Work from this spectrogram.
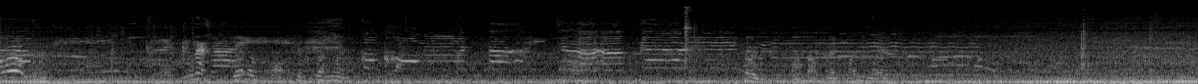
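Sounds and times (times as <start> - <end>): low road traffic rumble: 0.0 - 11.9.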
